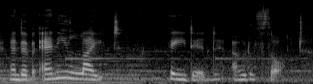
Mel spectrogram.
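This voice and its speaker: Music plays in the background while a woman talks at a fairly slow pace. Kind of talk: audiobook-style reading of a novel passage.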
